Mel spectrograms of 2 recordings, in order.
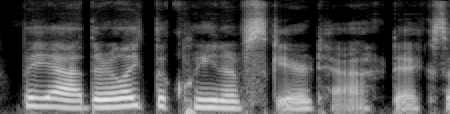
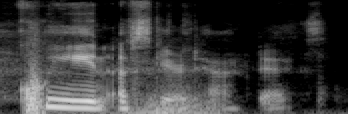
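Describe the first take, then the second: First: Said in the usual way. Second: Slow, deliberate "Queen of scare tactics"; slow emphatic repeat. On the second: Real, not acted. Repeats phrase slowly.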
